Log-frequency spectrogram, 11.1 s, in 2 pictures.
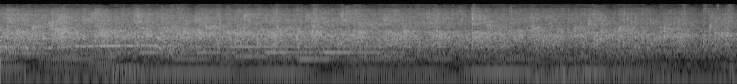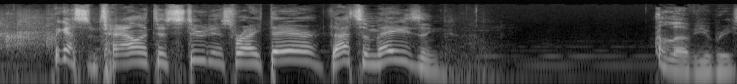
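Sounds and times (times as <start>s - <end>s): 
audience applause: 0.0s - 6.3s
speech: 5.9s - 9.0s, 10.5s - 11.0s.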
